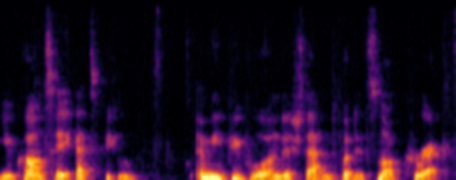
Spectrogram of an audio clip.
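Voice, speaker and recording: Speaking in a Dutch accent, a woman uses a medium pitch and ordinary pitch variation. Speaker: vlogger. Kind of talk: casual chat. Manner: hesitant, many fillers.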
